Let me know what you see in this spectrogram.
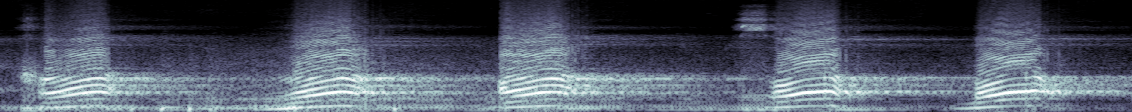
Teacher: Huruf-huruf tebal. Ya. Yang seolah-olah tuh ada huruf vokal O. Ini huruf tebal semua ya.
